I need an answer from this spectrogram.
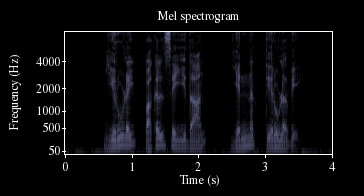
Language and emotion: Tamil, neutral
